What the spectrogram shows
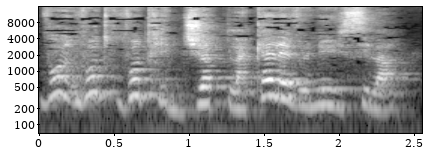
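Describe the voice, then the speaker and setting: A woman's voice: a little high, very animated, fairly quick, mellow. A middle-aged woman streaming live, delivering an emphatic, repetitive gossip monologue and laughing often. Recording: roomy echo.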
